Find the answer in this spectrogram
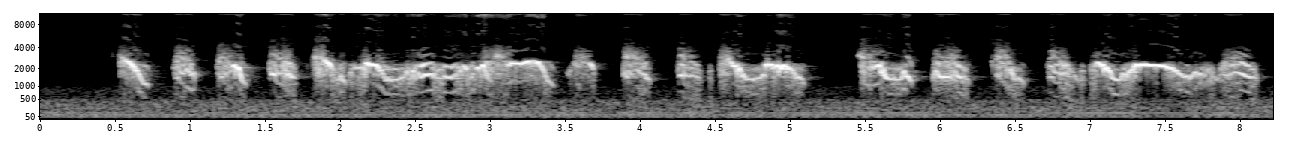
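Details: Lutino pet cockatiel, lonely and wanting attention, coming to win its owner's favour indoors; a long run of harsh, raspy squawks, some short and clipped, others drawn out and wavering, repeated almost without pause for eight seconds.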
